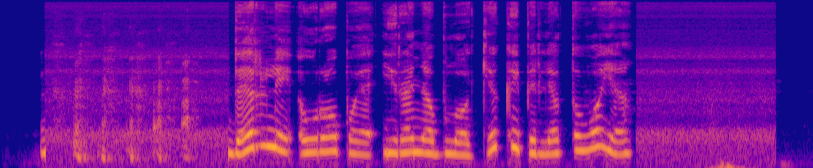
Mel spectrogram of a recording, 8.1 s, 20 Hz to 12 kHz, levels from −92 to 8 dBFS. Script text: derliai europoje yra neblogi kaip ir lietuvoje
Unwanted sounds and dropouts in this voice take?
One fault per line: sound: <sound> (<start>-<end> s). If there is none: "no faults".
sound: laugh (0.5-2.1 s)
sound: squeak (7.0-7.6 s)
